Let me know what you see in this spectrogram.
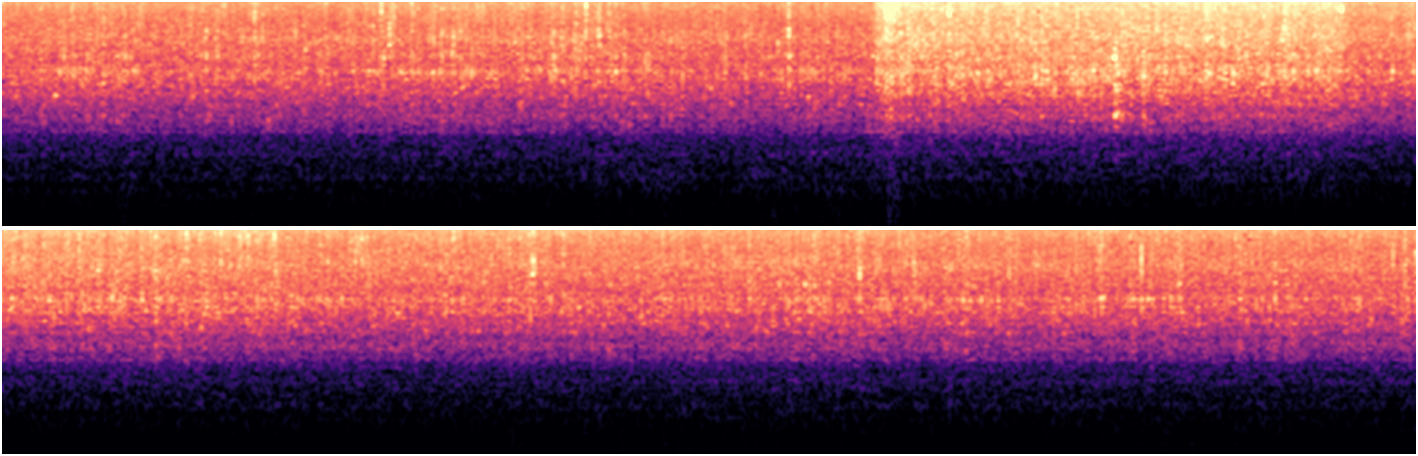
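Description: Steady rain falling, heavier for a few seconds about a third of the way in.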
